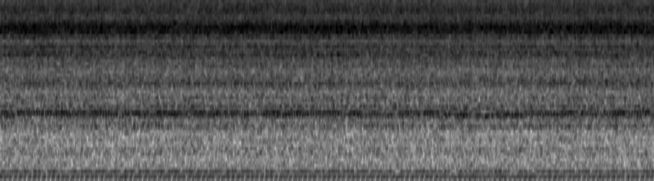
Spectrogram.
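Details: Low idle with the MAF sensor disconnected, with an uneven thump about three times a second breaking the rhythm. The persistent misfire shows no difference with the MAF disconnected.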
